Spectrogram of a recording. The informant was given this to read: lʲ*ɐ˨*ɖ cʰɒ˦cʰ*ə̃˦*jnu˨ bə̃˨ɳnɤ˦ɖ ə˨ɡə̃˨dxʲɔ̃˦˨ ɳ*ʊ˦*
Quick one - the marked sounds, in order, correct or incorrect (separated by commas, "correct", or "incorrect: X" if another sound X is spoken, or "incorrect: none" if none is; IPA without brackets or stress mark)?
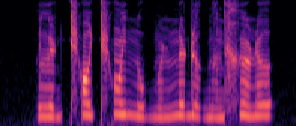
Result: correct, incorrect: ɔ̃˦, incorrect: ə˦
